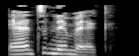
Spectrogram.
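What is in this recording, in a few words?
"antonymic", British English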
